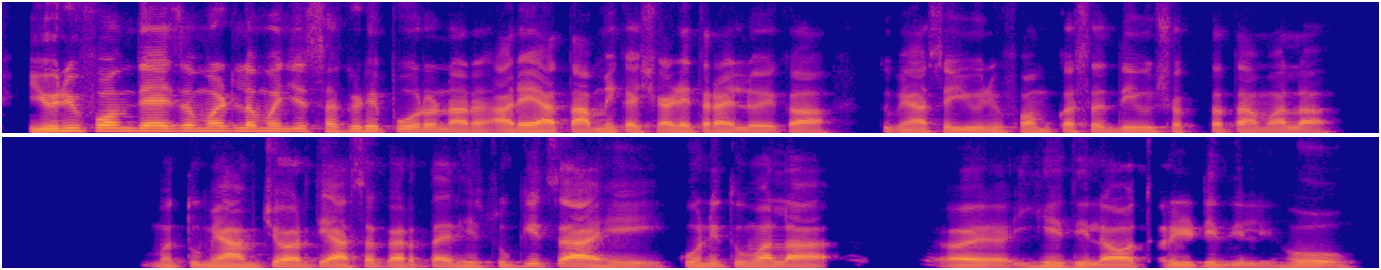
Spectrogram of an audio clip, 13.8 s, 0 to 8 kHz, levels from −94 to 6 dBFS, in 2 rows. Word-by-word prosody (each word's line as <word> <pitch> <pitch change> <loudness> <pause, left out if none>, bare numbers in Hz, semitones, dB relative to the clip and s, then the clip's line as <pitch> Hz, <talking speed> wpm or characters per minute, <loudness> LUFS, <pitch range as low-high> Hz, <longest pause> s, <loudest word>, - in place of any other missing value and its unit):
Uniform 170 +4 +5
द्यायचं 165 0 +5
म्हटलं 165 +1 +3
म्हणजे 155 0 0
सगळे 145 0 -1
पोरं 140 -1 0
ना, 135 -1 +1 0.2
अरे 130 +2 +3
आता 120 0 +3
आम्ही 125 +1 0
काय 125 0 -1
शाळेत 125 +2 0
राहिलोय 120 -1 0
का? 110 -1 -1 0.3
तुम्ही 115 0 -5
असं 115 +1 -3
युनिफॉर्म 125 +1 -3
कसं 125 +2 -4
देऊ 130 0 -3
शकता 120 0 -5
आम्हाला? 115 -2 -2 1.0
मग 120 -1 -6
तुम्ही 130 0 -2
आमच्यावरती 125 +1 +2
असं 125 +1 +3
करताय 130 0 0
हे 130 -1 -4
चुकीचं 135 +3 -2
आहे. 120 -5 +3
कोणी 135 +1 -3
तुम्हाला 130 -1 +2 0.7
अ, - - -9 0.5
हे 120 -1 0
दिलं 120 -1 -1
ऑथॉरिटी 120 +2 -1
दिली? 110 -2 -7
हो. 115 -4 -2
125 Hz, 160 wpm, -24 LUFS, 120-135 Hz, 1.0 s, युनिफॉर्म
